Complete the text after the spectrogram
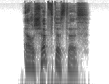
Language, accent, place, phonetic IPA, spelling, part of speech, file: German, Germany, Berlin, [ɛɐ̯ˈʃœp͡ftəstəs], erschöpftestes, adjective, De-erschöpftestes.ogg
- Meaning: strong/mixed nominative/accusative neuter singular superlative degree of erschöpft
